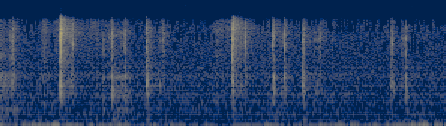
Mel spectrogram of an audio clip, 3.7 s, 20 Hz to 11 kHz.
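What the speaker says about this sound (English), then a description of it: "my keyboard's kind of acting up on me a little bit here" Typing on a computer keyboard during Access 2013 VBA programming, a quiet irregular run of separate key clicks with a couple of sharper strikes, close and alone with no talk.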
